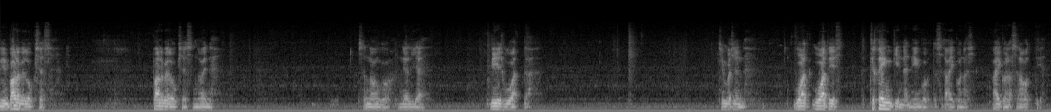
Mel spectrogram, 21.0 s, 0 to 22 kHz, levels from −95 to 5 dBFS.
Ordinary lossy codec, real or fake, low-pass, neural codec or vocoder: none; real; 9.9 kHz; none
